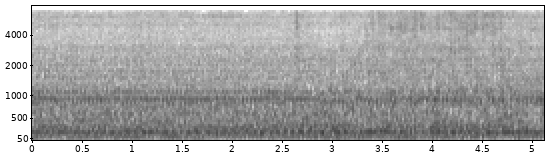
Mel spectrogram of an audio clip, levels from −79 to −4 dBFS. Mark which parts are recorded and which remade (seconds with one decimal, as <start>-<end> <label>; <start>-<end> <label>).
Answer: 0.0-2.8 recorded; 2.8-5.1 remade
